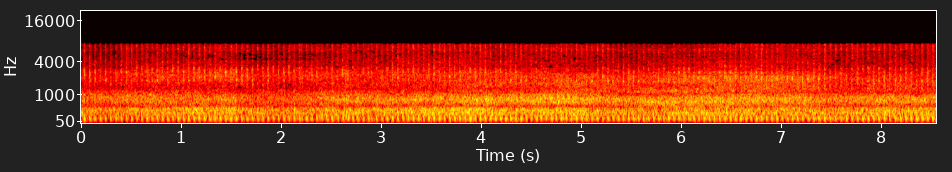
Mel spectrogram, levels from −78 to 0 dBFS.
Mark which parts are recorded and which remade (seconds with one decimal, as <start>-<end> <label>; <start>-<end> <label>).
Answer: 0.0-2.2 recorded; 2.2-2.9 remade; 2.9-8.6 recorded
